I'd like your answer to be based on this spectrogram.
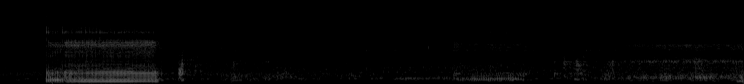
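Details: Sleeping French Bulldog snoring: one loud, buzzing snore, then softer snuffling breaths in a quiet room.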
